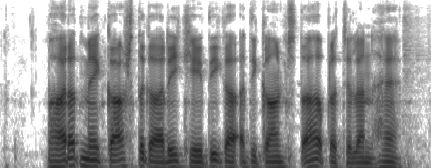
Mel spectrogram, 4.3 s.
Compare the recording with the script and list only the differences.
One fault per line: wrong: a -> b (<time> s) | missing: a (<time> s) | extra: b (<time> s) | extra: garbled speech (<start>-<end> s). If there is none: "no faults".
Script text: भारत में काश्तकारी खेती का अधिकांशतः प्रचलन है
no faults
